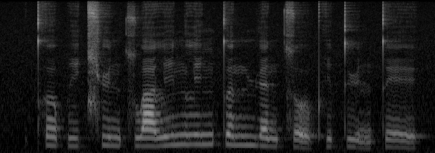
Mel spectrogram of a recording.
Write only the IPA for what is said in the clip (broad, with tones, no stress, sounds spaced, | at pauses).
t̪ʰ ɤ˥˩ p i˧˥ t͡ɕʰ y˥˩ n t͡s w ä˥ l i˥ n l i˥ ŋ t̪ ə˥ n m ɥ ɛ˥˩ n t͡s o̰˨˩ ʊ̯ pʰ i˦ t̪ y̰˨˩ n t̪ e˥˩ ɪ̯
